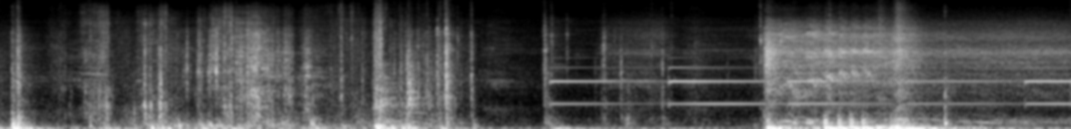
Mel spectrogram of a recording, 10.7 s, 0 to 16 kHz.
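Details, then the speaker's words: LS-swapped Chevy S10 Xtreme V8 while moving down a lane: it fires up, then lopes and stumbles unevenly with a weird noise. The owner wondered about an exhaust leak; cause not pinned down. "oh it's moving yeah it runs awful do you hear that not sure why it does that"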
